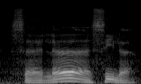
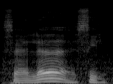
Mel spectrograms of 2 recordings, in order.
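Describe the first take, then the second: First: The word ends with a long vowel after L. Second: The word ends on the L with no vowel. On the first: "tidak membuang huruf alif" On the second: "buang huruf alif dan huruf lam dimatikan"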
